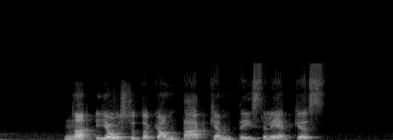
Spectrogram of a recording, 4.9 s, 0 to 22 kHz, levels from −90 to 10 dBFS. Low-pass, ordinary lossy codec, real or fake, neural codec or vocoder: 10.8 kHz; Opus, 16 kbps; real; none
